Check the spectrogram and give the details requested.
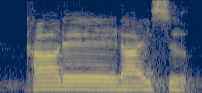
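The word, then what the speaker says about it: カレーライス: This is a katakana word. That's why it's in katakana. It's borrowed from English. Kare rice is how you pronounce that.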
